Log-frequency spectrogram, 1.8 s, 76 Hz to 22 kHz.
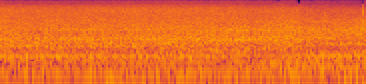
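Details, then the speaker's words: Saturn Astra with P0693 cooling fan circuit code, fans commanded via scan tool bi-directional control after repair: steady even air rush, no ticking or wobble; both cooling fans running on high speed. "I turn that off and go to cooling fan 2, you hear it course, Clark had to start a van, but they both went active, and it's running at high speed."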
